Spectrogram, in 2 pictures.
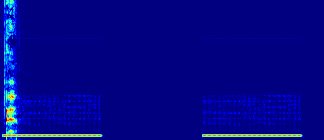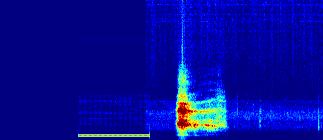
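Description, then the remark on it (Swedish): A telephone ringback tone sounds three times as a call is placed, each steady two-second beep separated by equal silences, then a sharp click and rustle as the line picks up, leaving a faint hiss. “Men vi ringer upp honom här direkt då.”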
